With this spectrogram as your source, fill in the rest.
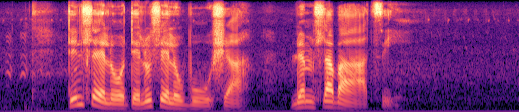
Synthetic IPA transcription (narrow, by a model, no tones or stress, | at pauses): tʼinɬʼɛlɔtʼeluɬɛlɔɓuʃa̰ | lwem̩ɬaɓa̰ːt͡sʰʼḭ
